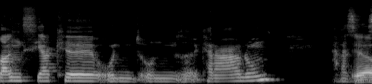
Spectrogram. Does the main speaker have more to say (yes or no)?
no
